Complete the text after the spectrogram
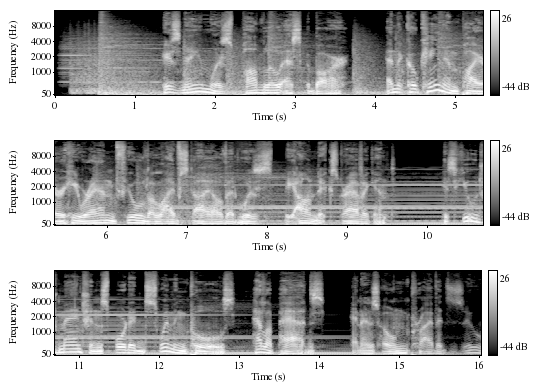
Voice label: narrative storytellers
